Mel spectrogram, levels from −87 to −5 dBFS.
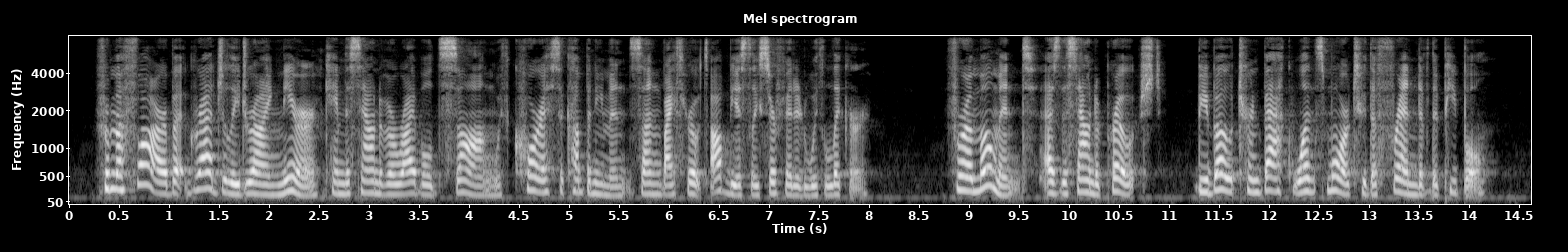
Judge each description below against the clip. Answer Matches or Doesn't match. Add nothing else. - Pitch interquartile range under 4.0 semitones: Doesn't match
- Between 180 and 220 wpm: Doesn't match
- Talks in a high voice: Matches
